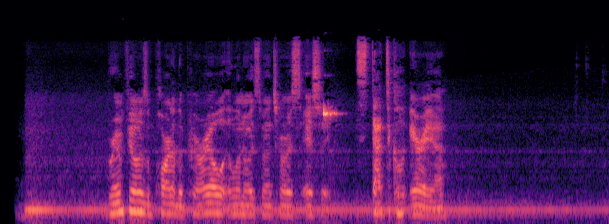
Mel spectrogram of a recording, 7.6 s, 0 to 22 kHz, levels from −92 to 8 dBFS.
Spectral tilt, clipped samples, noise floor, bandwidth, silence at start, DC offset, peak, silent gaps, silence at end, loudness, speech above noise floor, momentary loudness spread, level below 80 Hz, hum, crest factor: -3.5 dB/octave; under 0.1%; -44 dBFS; 12.5 kHz; 0.3 s; under 0.1%; -2 dBFS; none; 0 s; -20 LUFS; 23 dB; 26 LU; -56 dBFS; none; 22 dB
